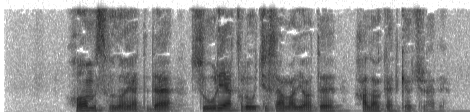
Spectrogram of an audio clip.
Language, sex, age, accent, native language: Uzbek, male, 18-24, Navoiy, Uzbek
